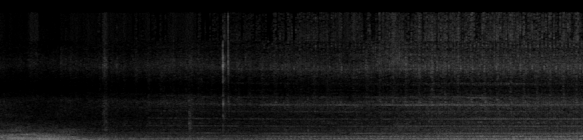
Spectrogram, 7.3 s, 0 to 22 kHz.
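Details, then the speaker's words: 1997 Lexus ES 300 with hard start and idle issues, after repair: starts on a raised idle then drops smoothly to an even, quiet idle, no misses or knocks; normal idle. "actually has a little bit of an idle before just idle one speed it didn't start up and idle down it just stay at one speed the whole time"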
